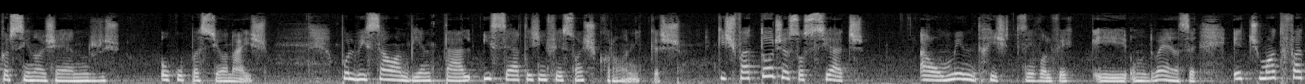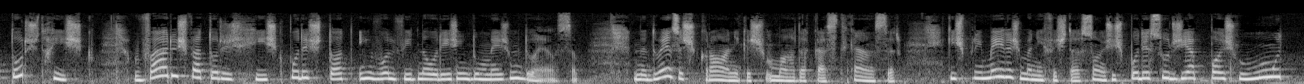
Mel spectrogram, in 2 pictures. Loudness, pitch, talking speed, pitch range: -13 LUFS, 220 Hz, 120 wpm, 175-270 Hz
